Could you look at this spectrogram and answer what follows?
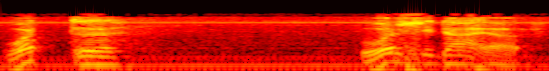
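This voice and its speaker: An actor playing a skeptical police sergeant with clipped, persistent questioning in a 1970s radio drama. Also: male voice, medium pitch, very animated, unhurried, gravelly, a bit bright, a little hiss or hum, exaggerated voice. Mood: casual curiosity. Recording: dull, hummy old radio recording.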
